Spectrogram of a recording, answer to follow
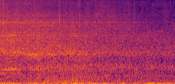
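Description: A Mercedes-Benz van driving past close by: steady engine and road noise with a deep rumble.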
